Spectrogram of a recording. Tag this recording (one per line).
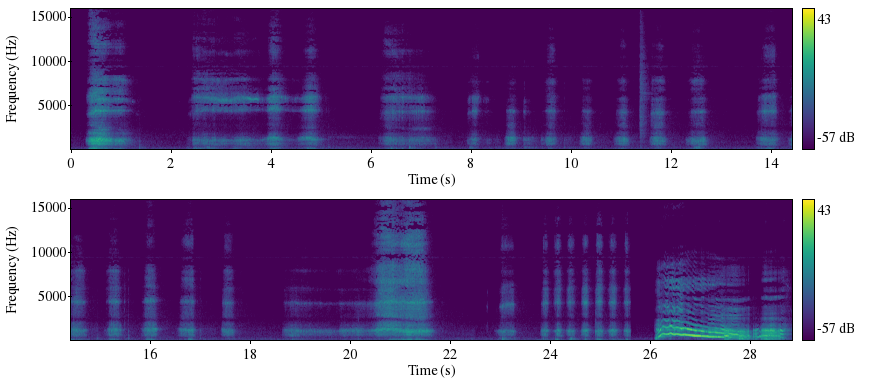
Voz
Gritos
Voice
